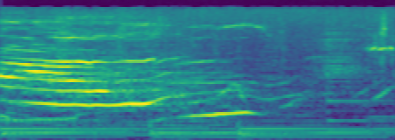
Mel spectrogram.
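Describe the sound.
Cat meowing in a children's animal song: two drawn-out meows with sliding pitch, the second shorter and softer, over a steady low background tone.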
